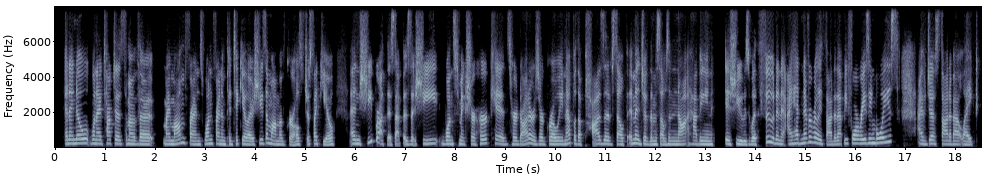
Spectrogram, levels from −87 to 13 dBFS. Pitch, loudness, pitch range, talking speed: 200 Hz, -20 LUFS, 190-220 Hz, 235 wpm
